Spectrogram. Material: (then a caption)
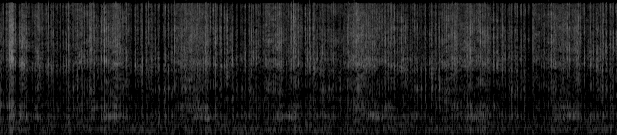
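Paper card. A small folded printed paper card hang tag, held upright, has its outer faces scratched with the long nails of both hands. The result is a steady, dense, bright scratching hiss with quick rasping strokes that blur together, over a faint recurring midrange tone and little low end.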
